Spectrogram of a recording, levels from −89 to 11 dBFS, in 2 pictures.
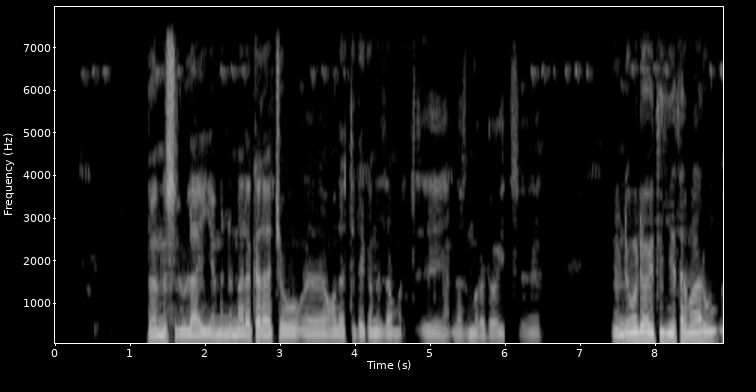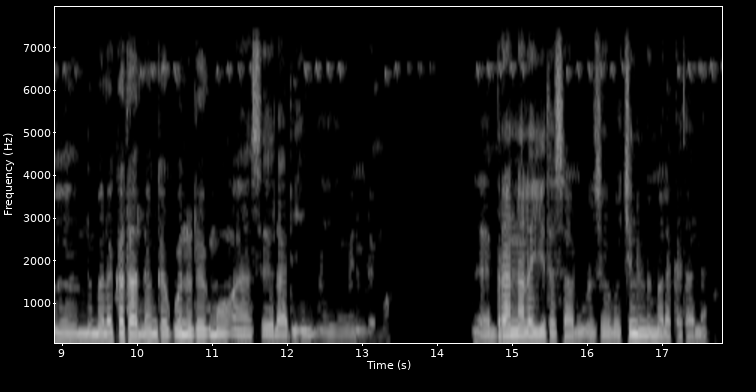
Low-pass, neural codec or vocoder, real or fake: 7.2 kHz; none; real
